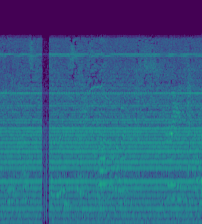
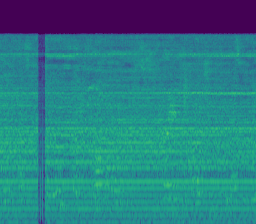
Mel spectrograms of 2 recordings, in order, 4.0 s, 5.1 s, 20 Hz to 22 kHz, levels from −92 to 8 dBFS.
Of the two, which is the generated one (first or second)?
second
